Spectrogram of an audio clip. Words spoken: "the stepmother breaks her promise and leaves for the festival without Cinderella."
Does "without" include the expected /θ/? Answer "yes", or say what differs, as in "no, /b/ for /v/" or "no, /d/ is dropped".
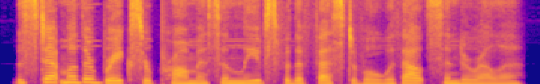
yes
